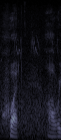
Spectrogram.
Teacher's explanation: sounds roughly like older American English what where you actually have that H pronounced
